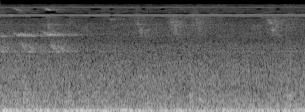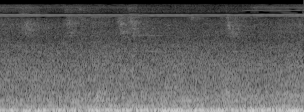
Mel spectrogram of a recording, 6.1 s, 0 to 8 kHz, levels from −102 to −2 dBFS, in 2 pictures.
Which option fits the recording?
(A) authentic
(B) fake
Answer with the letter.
A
